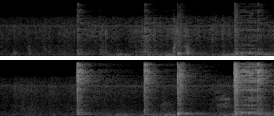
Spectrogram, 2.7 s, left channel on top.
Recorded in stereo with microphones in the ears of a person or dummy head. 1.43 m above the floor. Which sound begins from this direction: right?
A snare drum, at 0.8 s.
